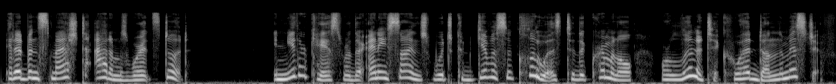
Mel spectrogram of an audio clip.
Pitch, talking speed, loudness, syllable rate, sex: 255 Hz, 235 wpm, -18 LUFS, 6.4 syllables/s, female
